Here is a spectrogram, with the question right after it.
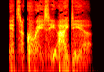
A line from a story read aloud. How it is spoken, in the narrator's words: said Sprout, this time with a bit of a whispery sound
